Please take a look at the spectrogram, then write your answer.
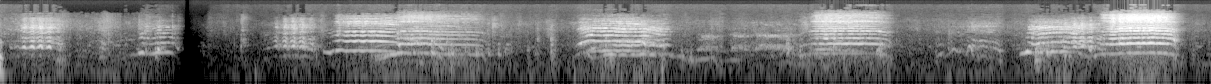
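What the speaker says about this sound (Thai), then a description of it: "มันเรียกเรียกหาข้าวกินแล้วน่ะ" Goats in a village pen call for food with repeated loud, quavering bleats, one after another in bursts with brief pauses between them. The calls are close and dominant, with no talking heard.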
